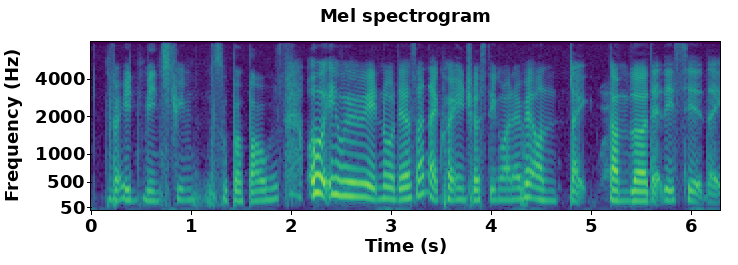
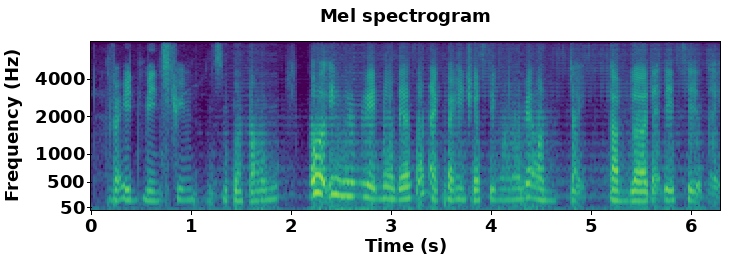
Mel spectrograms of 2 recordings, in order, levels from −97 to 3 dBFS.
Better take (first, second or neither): first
